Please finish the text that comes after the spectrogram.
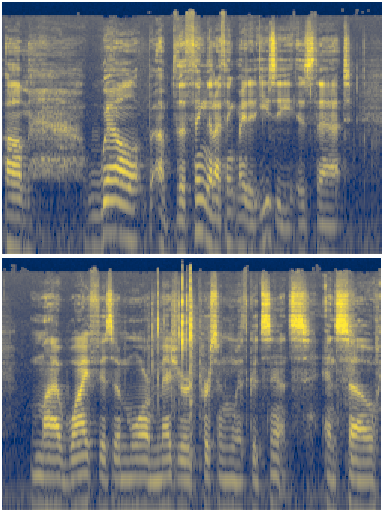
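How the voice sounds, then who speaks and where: A male psychologist guest with a lowish voice searches for his words, filling pauses with ums and small restarts. A faint hiss sits under the recording. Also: fairly even intonation. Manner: hesitant, many fillers, self-deprecating chuckles. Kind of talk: casual interview talk.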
